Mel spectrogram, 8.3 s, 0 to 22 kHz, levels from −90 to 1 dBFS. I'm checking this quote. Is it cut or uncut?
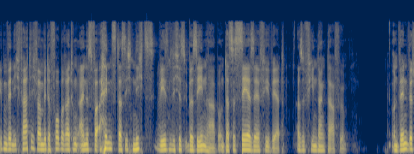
uncut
